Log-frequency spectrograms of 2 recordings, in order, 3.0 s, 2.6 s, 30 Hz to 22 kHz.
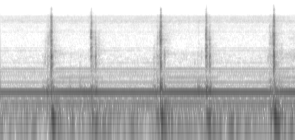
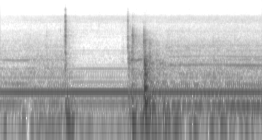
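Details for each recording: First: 1991 Camaro passenger power window: pressing the button gives single sharp clicks about once a second over a steady electrical hum, no motor spin, window doesn't move; voltmeter doesn't drop; owner suspects the window motor, voltage not yet checked. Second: 1991 Camaro power window test while troubleshooting a dead passenger window: steady window motor hum with a few clunks as the glass moves and stops; this window motor works normally.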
